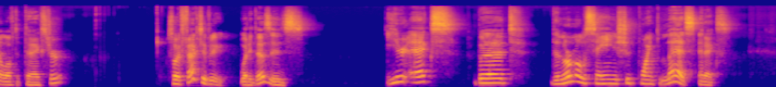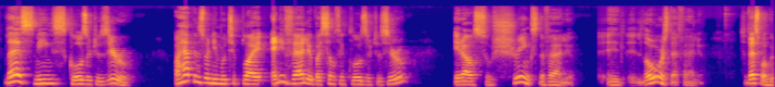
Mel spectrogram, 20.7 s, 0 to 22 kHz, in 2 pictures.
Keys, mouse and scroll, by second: 1.5 click, 4.9 click, 18.8-19.8 drag.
